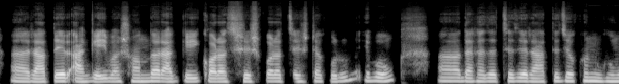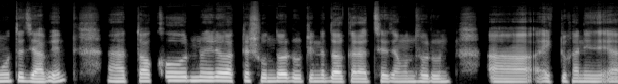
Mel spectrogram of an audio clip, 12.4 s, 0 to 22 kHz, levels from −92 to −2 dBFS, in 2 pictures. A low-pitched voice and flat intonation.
No: medium, 155 Hz; narrow, 1.9 semitones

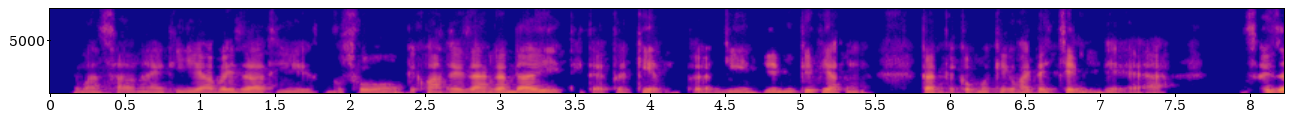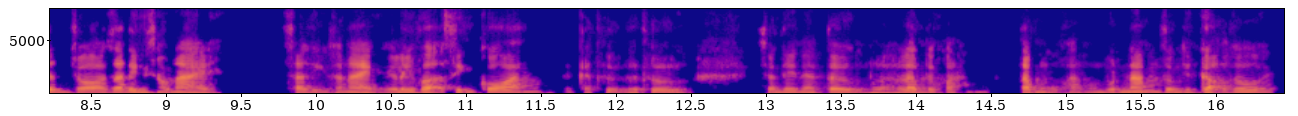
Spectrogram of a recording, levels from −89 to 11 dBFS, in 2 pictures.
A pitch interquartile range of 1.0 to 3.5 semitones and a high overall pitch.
No: average, 2.9 semitones; low, 125 Hz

